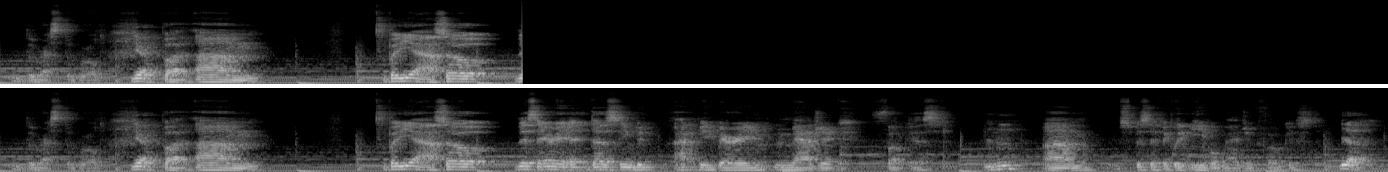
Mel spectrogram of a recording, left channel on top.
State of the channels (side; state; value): left; drops out; at 5.2 s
